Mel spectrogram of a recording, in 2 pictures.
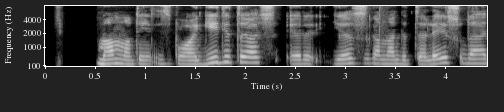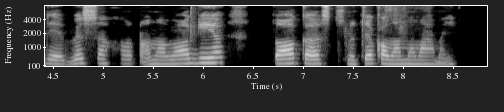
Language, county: Lithuanian, Kaunas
